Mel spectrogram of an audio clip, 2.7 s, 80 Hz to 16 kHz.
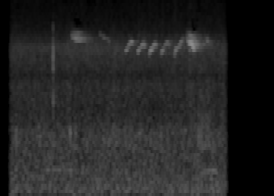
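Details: Firecrest at Abbotsbury Subtropical Gardens in July 2022, giving a quick run of very high, thin, needle-like notes, faint over a soft background hiss.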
